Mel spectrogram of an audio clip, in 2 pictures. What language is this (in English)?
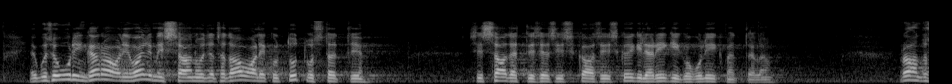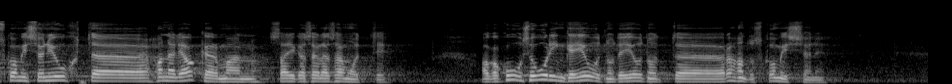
Estonian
